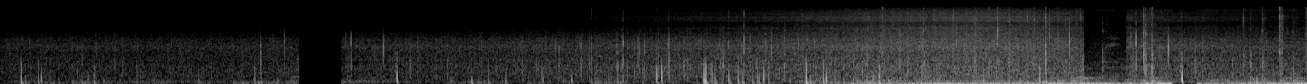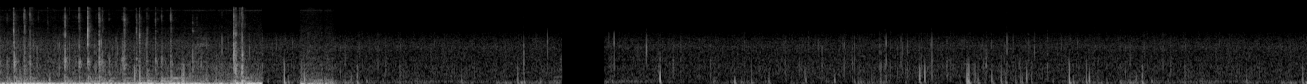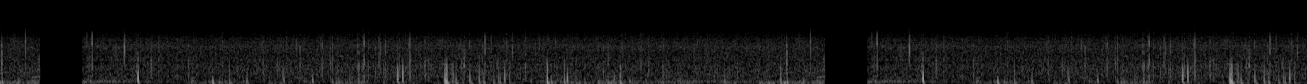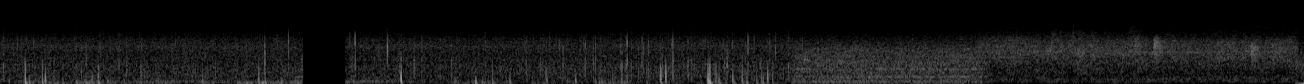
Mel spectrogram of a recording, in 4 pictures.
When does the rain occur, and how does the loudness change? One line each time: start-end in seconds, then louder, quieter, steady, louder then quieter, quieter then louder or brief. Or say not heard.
0.0-52.2 quieter.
